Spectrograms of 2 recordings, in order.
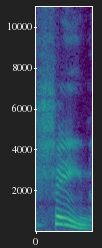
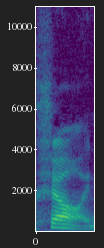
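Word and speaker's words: Shein: Is it Sheen or Shine? Who pronounces it Shine? Sheen, I think.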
